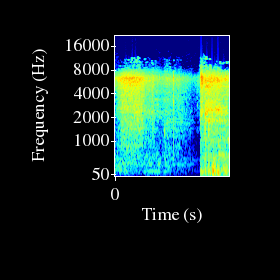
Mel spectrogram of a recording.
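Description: Rustling handling noise: a short hiss at the start, then near the end a sudden, louder rough rustle as a jacket sleeve brushes close to the phone's microphone.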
